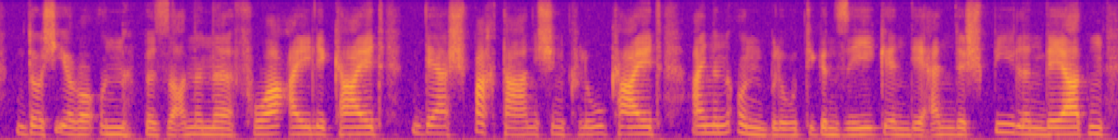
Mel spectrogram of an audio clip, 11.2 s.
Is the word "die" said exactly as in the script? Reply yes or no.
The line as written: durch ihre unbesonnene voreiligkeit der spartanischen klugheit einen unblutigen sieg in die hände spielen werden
yes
